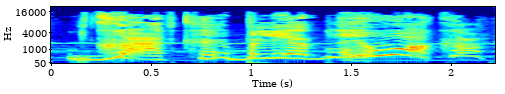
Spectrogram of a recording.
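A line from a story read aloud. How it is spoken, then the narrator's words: Shriek. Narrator (Russian): взвизгнул он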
